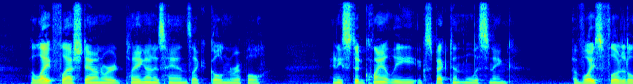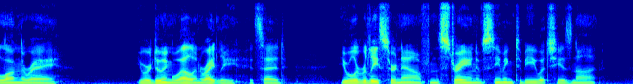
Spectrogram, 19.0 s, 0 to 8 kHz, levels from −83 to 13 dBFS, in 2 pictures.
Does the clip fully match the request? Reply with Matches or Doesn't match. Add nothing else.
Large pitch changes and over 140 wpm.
Doesn't match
